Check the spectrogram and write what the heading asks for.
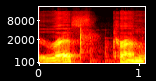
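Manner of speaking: restaurant said as REST-rant, middle vowel dropped; restaurant in two syllables. Shown as a demonstration. Teacher modelling restaurant as REST-rant, two syllables. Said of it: "We don't pronounce these vowels in the middle".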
